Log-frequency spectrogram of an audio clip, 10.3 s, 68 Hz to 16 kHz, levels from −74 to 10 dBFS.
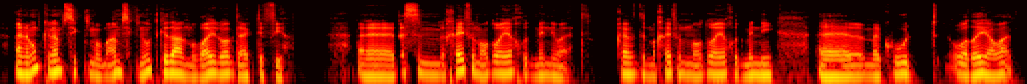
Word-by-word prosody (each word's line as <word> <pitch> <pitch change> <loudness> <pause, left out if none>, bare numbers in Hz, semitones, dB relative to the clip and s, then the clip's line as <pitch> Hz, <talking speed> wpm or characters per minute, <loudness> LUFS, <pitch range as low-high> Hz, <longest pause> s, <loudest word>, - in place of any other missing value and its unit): أنا 140 -2 +6
ممكن 175 -5 +2
أمسك 160 -1 +3
أمسك 125 +4 0
note 160 +6 -2
كده 145 0 +5
على 140 - +5
الموبايل 120 +4 +1
وأبدأ 140 -3 +1
أكتب 120 - -6
فيها - - -6 0.7
آآ، 120 -1 +2
بس 150 +1 +2 0.2
خايف 160 +6 +3
الموضوع 140 +2 0
ياخد 135 -4 -2
مني 125 0 -4
وقت 110 -1 -9 0.3
خايف 135 -1 +1 0.2
خايف 145 +3 -1
إن 140 - -4
الموضوع 130 +2 -1
ياخد 130 -2 -2
مني 130 +1 -1 0.4
آآ، 115 +1 +3
مجهود 120 +4 -2 0.3
وأضيع 130 0 +2
وقت 140 +4 -1
130 Hz, 165 wpm, -23 LUFS, 120-145 Hz, 0.7 s, أنا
